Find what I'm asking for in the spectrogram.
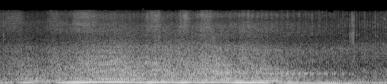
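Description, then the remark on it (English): The motor of a vehicle a team is building to float revs loudly: a deep throbbing drone that swells in pitch, holds, then drops back off near the end. No one speaks. “Time to put their motor on a crash diet.”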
